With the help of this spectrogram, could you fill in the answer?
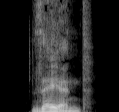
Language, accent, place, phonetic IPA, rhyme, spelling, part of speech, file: German, Germany, Berlin, [ˈzɛːənt], -ɛːənt, säend, verb, De-säend.ogg
- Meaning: present participle of säen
